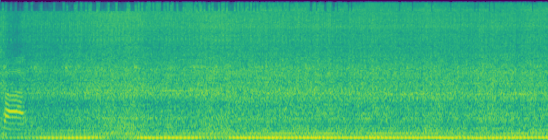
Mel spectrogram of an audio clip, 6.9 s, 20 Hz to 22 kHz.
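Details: 2013 Arctic Cat Wildcat 1000 UTV, which bogged with no power and sometimes stalled at idle, idling during timing checks: both cylinders fire evenly in a steady, slightly fast idle, no misfire or stumble; sounds healthy.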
